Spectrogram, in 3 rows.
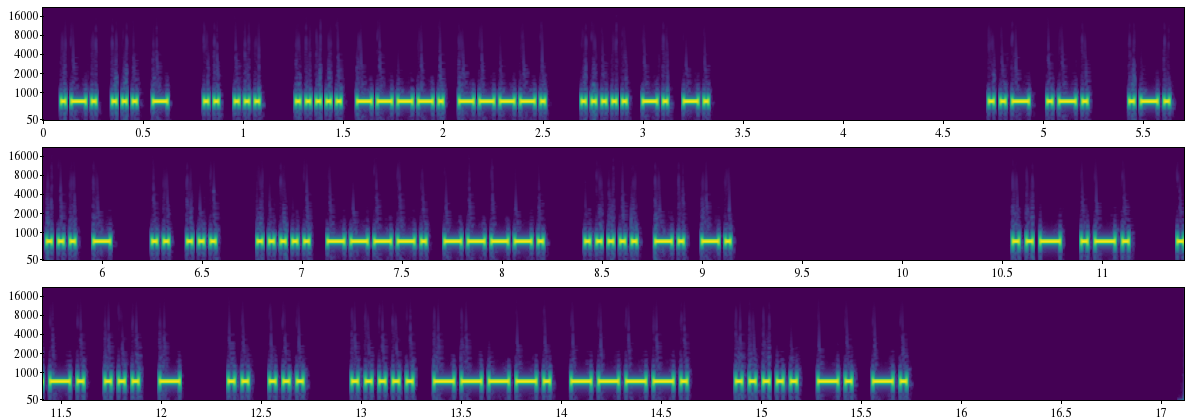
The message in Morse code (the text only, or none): RST IS 599 5NN UR RST IS 599 5NN UR RST IS 599 5NN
